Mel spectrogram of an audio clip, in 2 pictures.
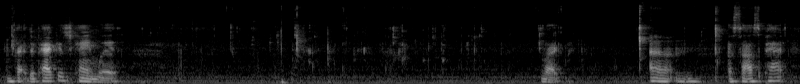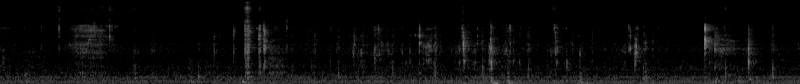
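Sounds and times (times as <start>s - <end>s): person chewing noodles: 1.3s - 5.2s, 7.9s - 16.0s.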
